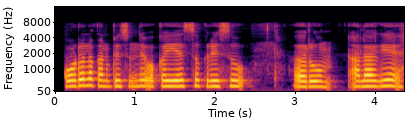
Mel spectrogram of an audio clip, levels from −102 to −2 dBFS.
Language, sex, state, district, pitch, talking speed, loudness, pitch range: Telugu, female, Andhra Pradesh, Sri Satya Sai, 245 Hz, 95 wpm, -16 LUFS, 240-255 Hz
